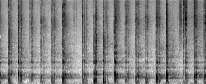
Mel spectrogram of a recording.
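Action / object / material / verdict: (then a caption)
tap / leather-covered book / leather / none. A solid book with a dark leather or leatherette cover, held in one hand, is tapped and scratched quickly with fingertips and nails in a fast, uneven run of about nineteen taps. Each tap is a short, dull, low thud that dies away almost at once, with a faint scratchy rustle between them.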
